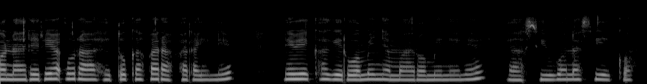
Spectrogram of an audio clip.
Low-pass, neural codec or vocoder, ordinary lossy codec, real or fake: none; none; none; real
